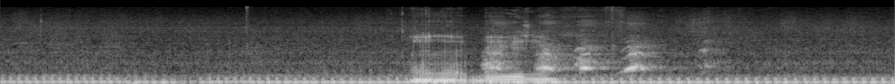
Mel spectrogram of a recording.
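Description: A dog barking several times in quick succession about halfway through, over a steady low motor hum.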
